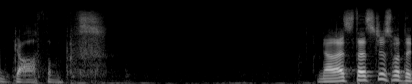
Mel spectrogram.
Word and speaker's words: Gotham: I always thought it was pronounced got him. I like this pronunciation. We should roll with it now as the official and only proper pronunciation of the word Gotham.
